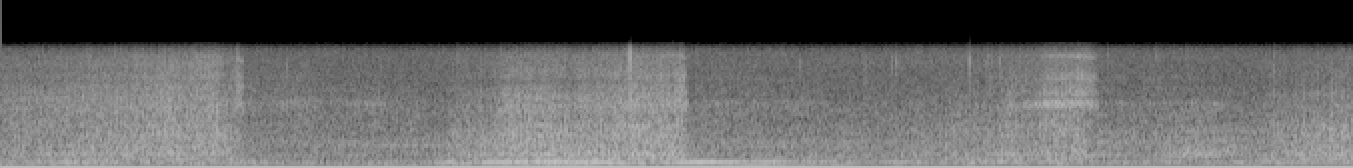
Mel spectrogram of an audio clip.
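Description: Burning embers crackle softly.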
